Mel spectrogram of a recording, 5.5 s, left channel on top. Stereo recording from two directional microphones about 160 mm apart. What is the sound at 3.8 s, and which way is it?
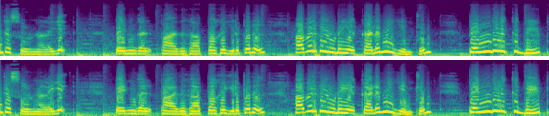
Speech, 50° right (ahead or behind).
